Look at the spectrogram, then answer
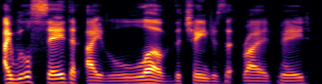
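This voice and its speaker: A man in his forties, a voice actor and podcast guest, chatting in an animated way with a fairly high-pitched voice. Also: a little slow, smooth, no echo, studio quality. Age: 40s. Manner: chatty, animated storyteller, quotes people in lively voices. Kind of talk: casual chat.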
